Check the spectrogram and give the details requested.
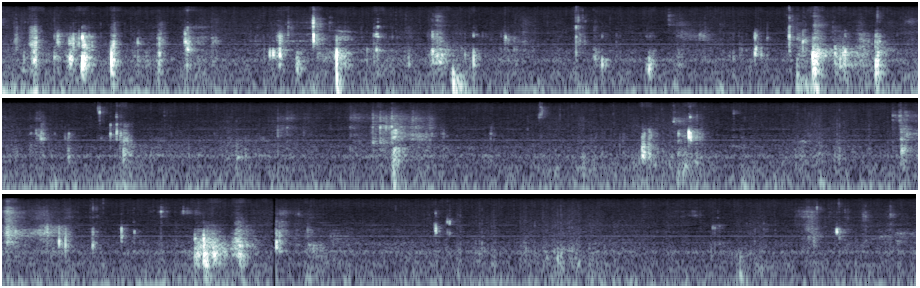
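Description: Close-miked eating sounds: a person biting and chewing food, with crisp crunches and wet clicks coming in irregular bursts that grow sparser near the end.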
